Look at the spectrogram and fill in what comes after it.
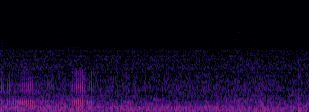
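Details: Sleeping cat snoring: soft, steady low rumbling breath noise under background hiss, sounding close to purring.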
